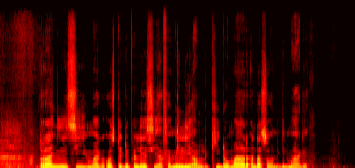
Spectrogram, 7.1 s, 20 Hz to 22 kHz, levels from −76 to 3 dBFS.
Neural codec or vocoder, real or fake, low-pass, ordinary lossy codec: vocoder, 44.1 kHz, 128 mel bands, Pupu-Vocoder; fake; none; none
